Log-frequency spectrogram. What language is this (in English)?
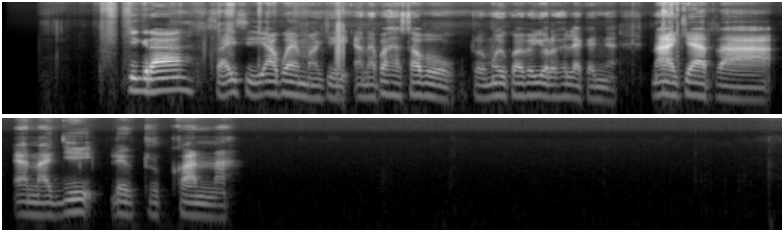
Masai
